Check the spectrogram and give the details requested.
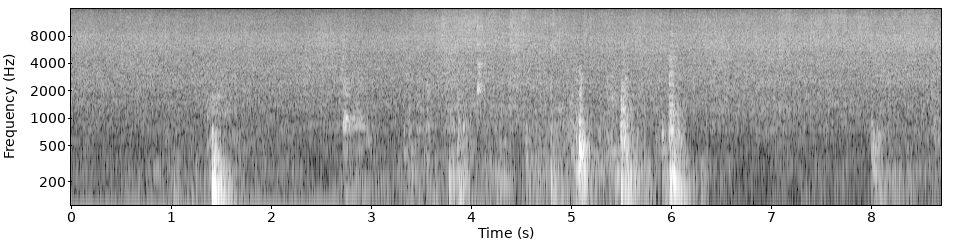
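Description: Peeled shrimp sizzling steadily in oil on a hot griddle plate over charcoal, with a few sharp clicks and knocks of metal tongs against the plate as the shrimp are turned, bunched together in the middle.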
